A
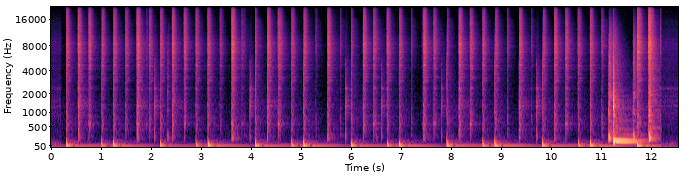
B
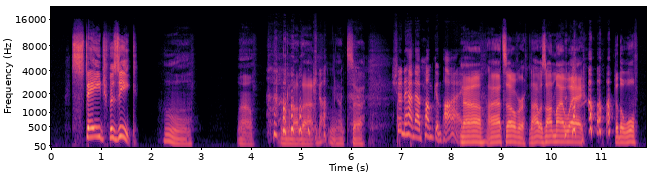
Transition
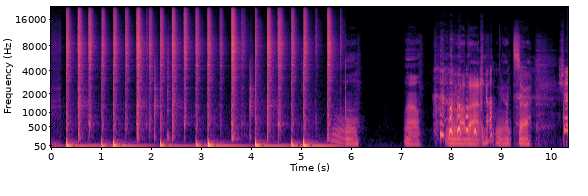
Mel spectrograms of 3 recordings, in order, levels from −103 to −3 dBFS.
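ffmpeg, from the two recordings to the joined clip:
-filter_complex "[1:a]asplit=2[s0][s1];[0:a]apad=whole_dur=10.34,atrim=end=10.34,atrim=end=5.902[s2];[s1]atrim=start=2.568:end=7.01[s3];[s0]atrim=start=1.68:end=2.57,asetpts=PTS-STARTPTS,volume=0.251,afade=t=in:d=0.004:c=hsin,afade=t=out:st=0.886:d=0.004:c=hsin,adelay=220941S[s4];[s2][s3]acrossfade=d=0.004:c1=hsin:c2=hsin[s5];[s5][s4]amix=inputs=2:normalize=0"

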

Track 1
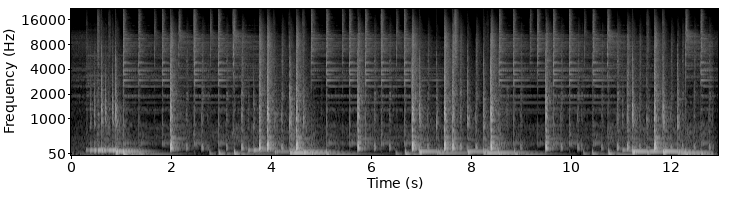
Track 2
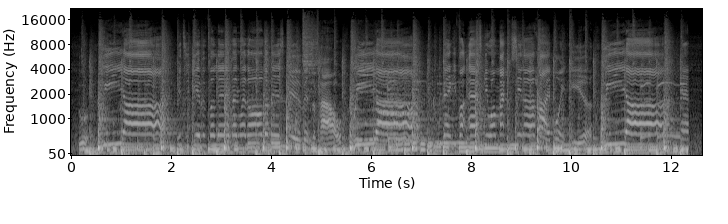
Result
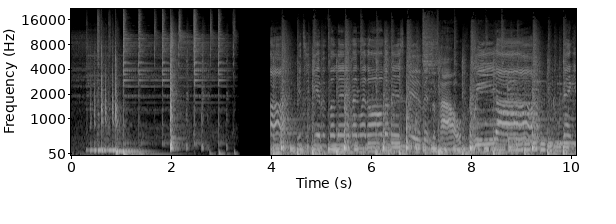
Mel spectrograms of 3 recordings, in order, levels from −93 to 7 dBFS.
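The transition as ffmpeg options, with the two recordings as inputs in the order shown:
-filter_complex "[0:a]apad=whole_dur=10.11,atrim=end=10.11,asplit=2[s0][s1];[s0]atrim=end=3.37,asetpts=PTS-STARTPTS,afade=t=out:st=2.47:d=0.9:c=qsin[s2];[s1]atrim=start=3.37:end=3.98,asetpts=PTS-STARTPTS,volume=0[s3];[1:a]atrim=start=1.58:end=7.71,asetpts=PTS-STARTPTS,afade=t=in:d=0.004:c=hsin[s4];[s2][s3][s4]concat=n=3:v=0:a=1"

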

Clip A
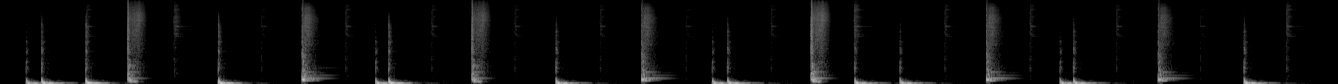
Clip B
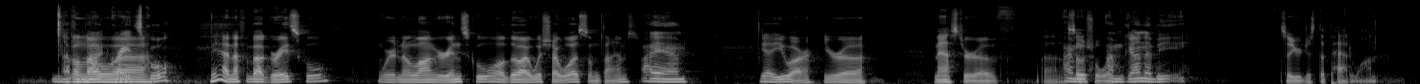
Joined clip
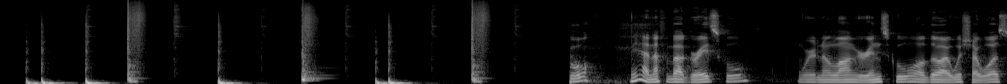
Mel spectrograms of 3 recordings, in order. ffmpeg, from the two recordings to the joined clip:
-filter_complex "[0:a]apad=whole_dur=10.07,atrim=end=10.07,asplit=3[s0][s1][s2];[s0]atrim=end=5.522[s3];[s1]atrim=start=5.428:end=5.522[s4];[s2]atrim=start=5.428:end=5.522[s5];[1:a]atrim=start=1.498:end=5.87[s6];[s3][s4]acrossfade=d=0.004:c1=hsin:c2=hsin[s7];[s7][s5]acrossfade=d=0.004:c1=hsin:c2=hsin[s8];[s8][s6]acrossfade=d=0.004:c1=hsin:c2=hsin"

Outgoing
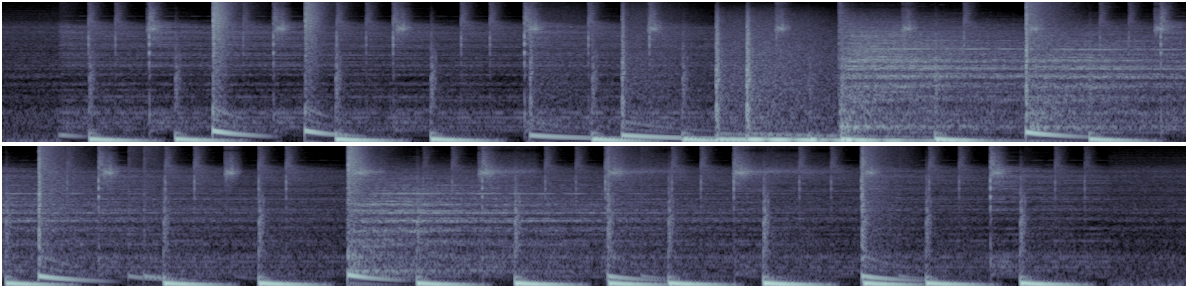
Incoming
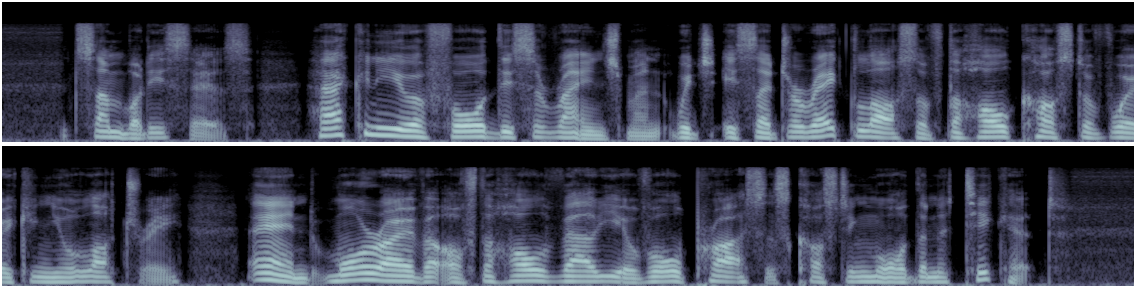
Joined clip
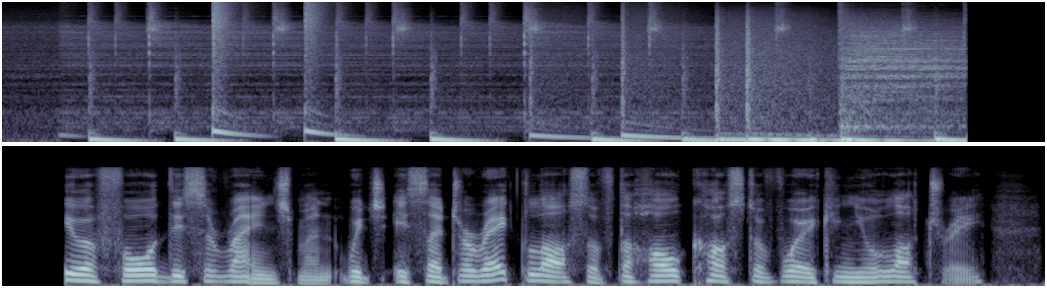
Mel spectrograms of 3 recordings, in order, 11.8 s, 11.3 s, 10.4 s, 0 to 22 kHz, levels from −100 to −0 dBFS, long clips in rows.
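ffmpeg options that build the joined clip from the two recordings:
-filter_complex "[0:a]apad=whole_dur=10.43,atrim=end=10.43,asplit=2[s0][s1];[s0]atrim=end=4.82,asetpts=PTS-STARTPTS,afade=t=out:st=4.816:d=0.004:c=hsin[s2];[s1]atrim=start=4.82:end=5.53,asetpts=PTS-STARTPTS,volume=0[s3];[1:a]atrim=start=1.96:end=6.86,asetpts=PTS-STARTPTS,afade=t=in:d=0.004:c=hsin[s4];[s2][s3][s4]concat=n=3:v=0:a=1"

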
